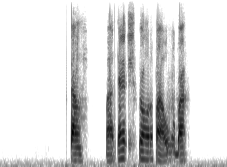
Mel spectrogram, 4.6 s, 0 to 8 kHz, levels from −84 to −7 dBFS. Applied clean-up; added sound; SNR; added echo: neural diffusion model UNIVERSE++.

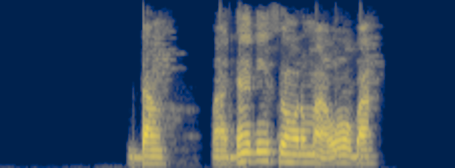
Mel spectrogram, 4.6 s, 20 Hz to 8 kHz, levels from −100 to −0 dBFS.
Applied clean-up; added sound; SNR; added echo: neural mask model Resemble Enhance denoiser.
